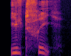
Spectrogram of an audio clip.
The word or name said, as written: iltfri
